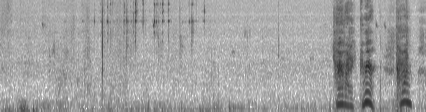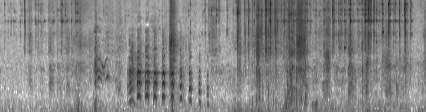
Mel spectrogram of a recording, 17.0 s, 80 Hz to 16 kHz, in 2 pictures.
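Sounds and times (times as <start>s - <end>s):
dog scuffling and snuffling in snow: 13.4s - 17.0s.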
